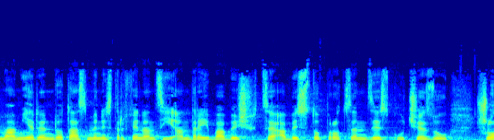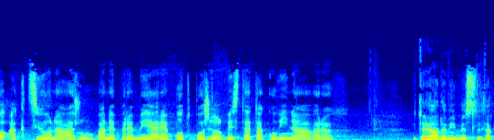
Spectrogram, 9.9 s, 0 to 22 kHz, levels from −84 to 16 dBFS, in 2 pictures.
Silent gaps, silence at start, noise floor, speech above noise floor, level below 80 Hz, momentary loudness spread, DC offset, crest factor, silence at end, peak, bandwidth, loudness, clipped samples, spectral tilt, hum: none; 0 s; -47 dBFS; 22 dB; -56 dBFS; 6 LU; under 0.1%; 20 dB; 0 s; -6 dBFS; 14.5 kHz; -25 LUFS; under 0.1%; -4 dB/octave; none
